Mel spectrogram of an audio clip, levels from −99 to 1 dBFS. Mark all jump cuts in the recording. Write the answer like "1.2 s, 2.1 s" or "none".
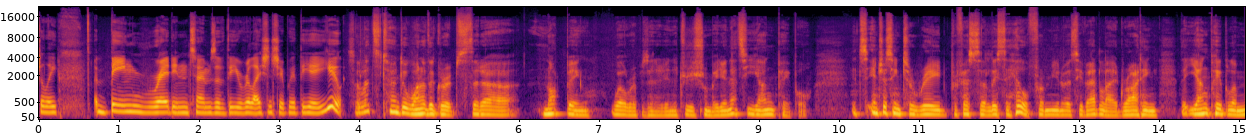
3.8 s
